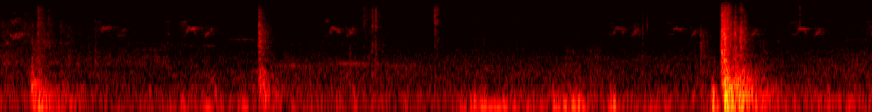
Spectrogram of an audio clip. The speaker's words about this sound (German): Fenster zu.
